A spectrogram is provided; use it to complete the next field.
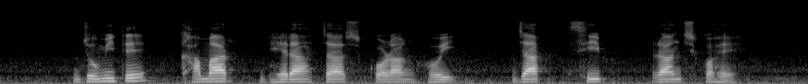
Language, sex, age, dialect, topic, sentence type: Bengali, male, 25-30, Rajbangshi, agriculture, statement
